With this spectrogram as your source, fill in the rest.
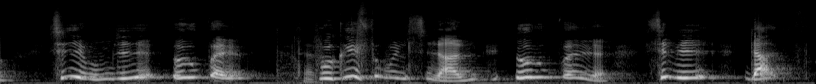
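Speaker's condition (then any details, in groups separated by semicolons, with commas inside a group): Cerebral palsy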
